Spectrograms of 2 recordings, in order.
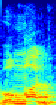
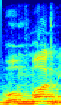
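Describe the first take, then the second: Both takes have the same delivery.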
